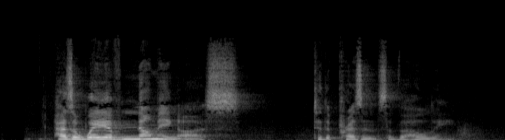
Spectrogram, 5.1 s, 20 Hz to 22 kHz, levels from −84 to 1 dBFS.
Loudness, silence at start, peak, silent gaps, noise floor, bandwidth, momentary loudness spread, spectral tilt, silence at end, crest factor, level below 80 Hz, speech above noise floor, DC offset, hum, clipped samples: -29 LUFS; 0.55 s; -12 dBFS; none; -69 dBFS; 16 kHz; 20 LU; -3.5 dB/octave; 0.55 s; 20 dB; -76 dBFS; 39 dB; under 0.1%; none; under 0.1%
